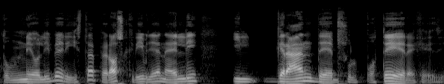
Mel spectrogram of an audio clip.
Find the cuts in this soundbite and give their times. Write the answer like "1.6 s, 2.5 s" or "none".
1.5 s, 2.6 s, 3.4 s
